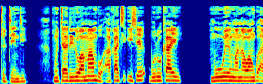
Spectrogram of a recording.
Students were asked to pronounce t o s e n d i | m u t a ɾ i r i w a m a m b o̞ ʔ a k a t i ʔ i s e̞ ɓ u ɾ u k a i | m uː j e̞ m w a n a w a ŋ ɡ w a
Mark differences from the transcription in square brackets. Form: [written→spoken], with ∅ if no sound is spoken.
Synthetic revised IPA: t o [s→t] e n d i | m u t a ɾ i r i w a m a m b o̞ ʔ a k a t i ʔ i [s→ʃ] e̞ ɓ u ɾ u k a i | m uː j e̞ m w a n a w a ŋ ɡ [w→u] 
